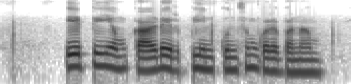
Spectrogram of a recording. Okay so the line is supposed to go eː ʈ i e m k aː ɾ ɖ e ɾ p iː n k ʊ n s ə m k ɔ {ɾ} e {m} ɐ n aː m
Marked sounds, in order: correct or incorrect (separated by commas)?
correct, incorrect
